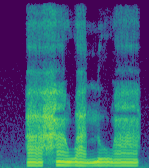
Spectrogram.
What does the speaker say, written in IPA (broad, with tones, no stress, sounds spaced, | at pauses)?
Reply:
a˨ h ã˦ w a˨ n u˨˦ w ã˦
